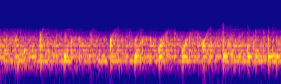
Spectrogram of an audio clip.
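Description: Sliced melodic synth sample in F minor played from Ableton's Simpler through a resonant low-pass filter whose cutoff follows note velocity, with echo from a tape-style delay. Short filtered plucks, some with quick upward sweeps, sound over a steady sustained tone.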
